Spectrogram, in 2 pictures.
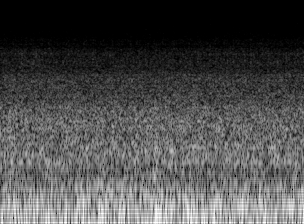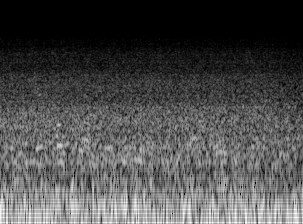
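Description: A vehicle engine idles nearby with a low steady hum.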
